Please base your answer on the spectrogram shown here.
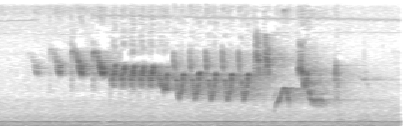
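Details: Bird singing at dawn, a lively, high twittering run of quick repeated notes, some buzzy, sweeping down and up in short slurs, with a steady low hum beneath.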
